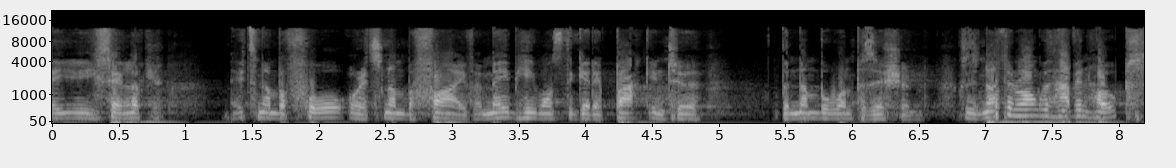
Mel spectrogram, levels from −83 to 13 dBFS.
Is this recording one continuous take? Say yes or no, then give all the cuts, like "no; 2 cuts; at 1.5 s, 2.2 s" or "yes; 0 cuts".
no; 1 cut; at 1.3 s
